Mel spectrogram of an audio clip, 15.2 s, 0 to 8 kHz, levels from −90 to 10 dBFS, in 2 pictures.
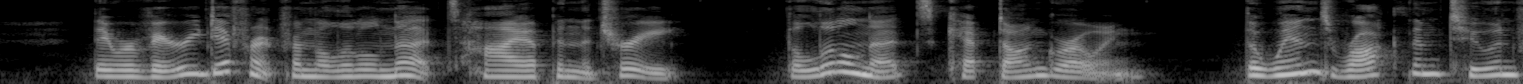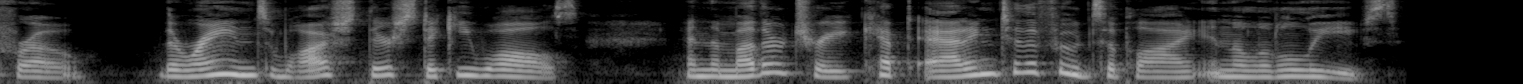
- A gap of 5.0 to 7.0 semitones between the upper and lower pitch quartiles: No, average, 3.9 semitones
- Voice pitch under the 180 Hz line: No, high, 190 Hz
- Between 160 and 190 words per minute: Yes, average, 180 wpm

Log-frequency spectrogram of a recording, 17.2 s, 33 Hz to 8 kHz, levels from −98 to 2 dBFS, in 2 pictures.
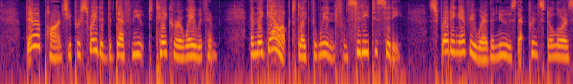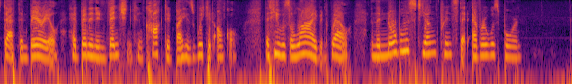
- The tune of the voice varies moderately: Yes, average, 3.5 semitones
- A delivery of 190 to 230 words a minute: Yes, average, 195 wpm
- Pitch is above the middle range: Yes, high, 215 Hz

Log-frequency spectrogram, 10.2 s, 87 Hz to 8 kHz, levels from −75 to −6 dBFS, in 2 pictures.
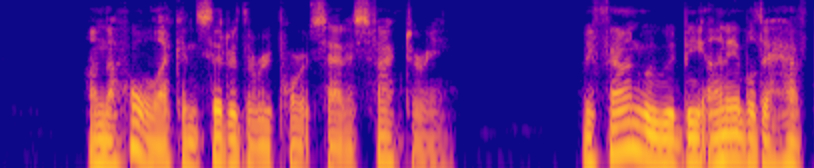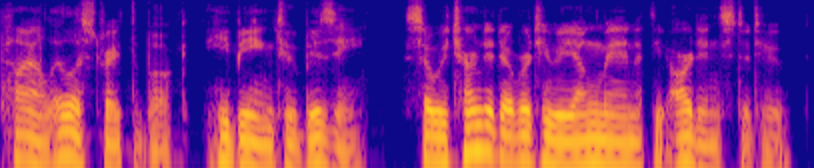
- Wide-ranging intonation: No, average, 3.6 semitones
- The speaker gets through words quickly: Yes, fast, 220 wpm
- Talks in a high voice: No, very low, 95 Hz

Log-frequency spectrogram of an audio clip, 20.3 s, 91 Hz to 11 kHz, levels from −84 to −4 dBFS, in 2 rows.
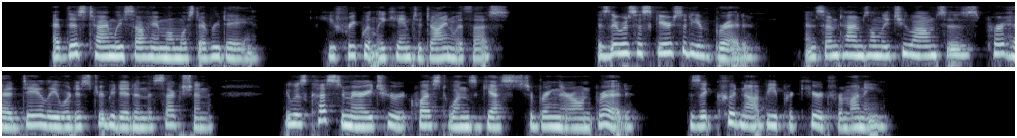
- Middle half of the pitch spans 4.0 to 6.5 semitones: No, narrow, 2.6 semitones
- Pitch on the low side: No, high, 195 Hz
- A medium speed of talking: Yes, average, 165 wpm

